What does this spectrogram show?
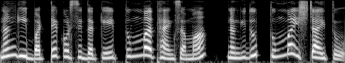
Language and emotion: Kannada, happy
